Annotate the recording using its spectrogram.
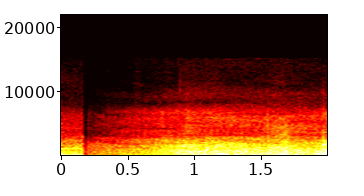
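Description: Wind buffeting the microphone: a steady low rumble and hiss, swelling in after a brief drop-out at the start.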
